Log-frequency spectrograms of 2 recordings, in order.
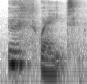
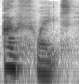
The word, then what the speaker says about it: Outhwaite: said to me that I'm pronouncing Uthwaite incorrectly, and I trust Sue's judgment as a Yorkshire lass, and she said it's Outhwaite. So Magdalena Outhwaite. I've got to remember to say Outhwaite, not Uthwaite.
